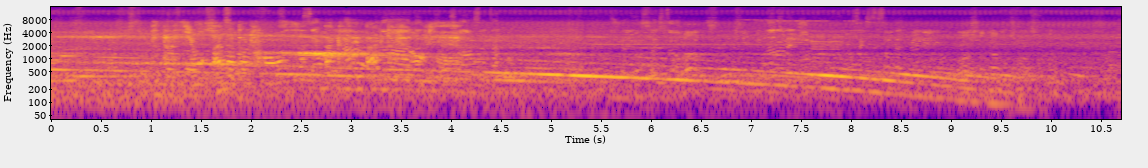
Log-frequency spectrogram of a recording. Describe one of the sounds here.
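Train wheels squeal on the rails with falling pitch as the train slows into a station.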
